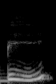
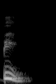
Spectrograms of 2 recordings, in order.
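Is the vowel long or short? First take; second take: long; short. First: The vowel is said long and full. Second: The vowel is said short and relaxed. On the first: "instead of saying be" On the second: "the long E becomes E in function words"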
